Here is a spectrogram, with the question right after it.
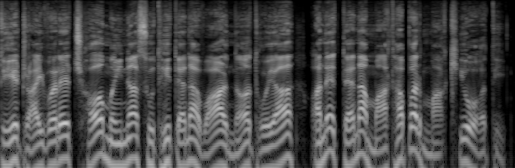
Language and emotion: Gujarati, disgusted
